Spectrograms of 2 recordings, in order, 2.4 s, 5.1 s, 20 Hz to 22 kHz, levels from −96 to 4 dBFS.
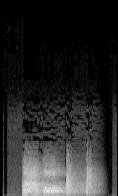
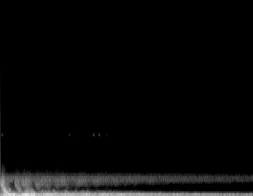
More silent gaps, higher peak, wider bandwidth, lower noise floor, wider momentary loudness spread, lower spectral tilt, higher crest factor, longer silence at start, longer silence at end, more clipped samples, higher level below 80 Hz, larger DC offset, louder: neither; about the same, 0 dBFS vs 0 dBFS; first, 8 kHz vs 2.4 kHz; second, -34 dBFS vs -42 dBFS; second, 10 LU vs 25 LU; second, -5 dB/octave vs -15.5 dB/octave; second, 14 dB vs 20 dB; first, 0.45 s vs 0 s; first, 0.35 s vs 0.1 s; neither; second, -54 dBFS vs -30 dBFS; neither; first, -13 LUFS vs -19 LUFS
